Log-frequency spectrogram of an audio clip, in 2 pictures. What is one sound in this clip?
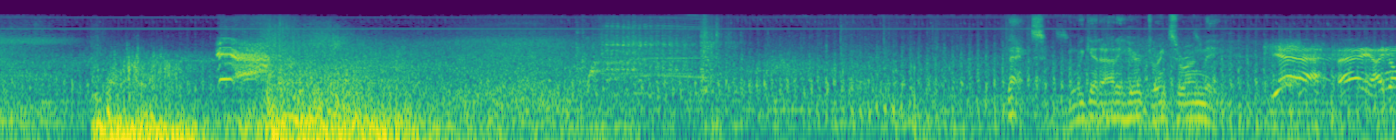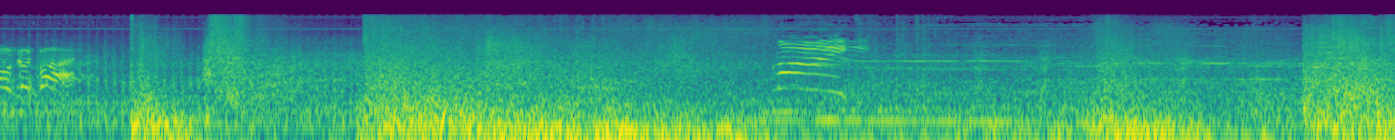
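A helicopter's rotor thuds overhead.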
